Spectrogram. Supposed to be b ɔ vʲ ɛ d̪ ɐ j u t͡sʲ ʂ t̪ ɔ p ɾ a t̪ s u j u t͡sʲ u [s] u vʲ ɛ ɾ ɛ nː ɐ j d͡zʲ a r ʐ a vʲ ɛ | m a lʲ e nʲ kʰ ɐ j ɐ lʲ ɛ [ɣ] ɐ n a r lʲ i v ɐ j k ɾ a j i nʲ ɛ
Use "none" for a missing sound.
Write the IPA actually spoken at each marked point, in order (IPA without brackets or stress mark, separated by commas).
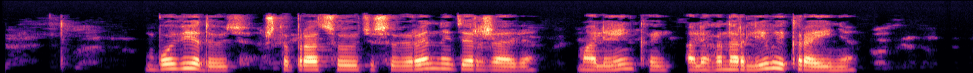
s, ɣ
